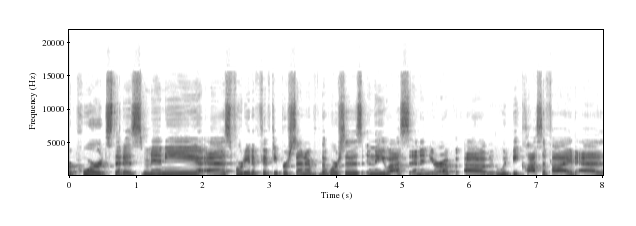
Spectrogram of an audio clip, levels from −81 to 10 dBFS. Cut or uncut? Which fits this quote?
uncut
